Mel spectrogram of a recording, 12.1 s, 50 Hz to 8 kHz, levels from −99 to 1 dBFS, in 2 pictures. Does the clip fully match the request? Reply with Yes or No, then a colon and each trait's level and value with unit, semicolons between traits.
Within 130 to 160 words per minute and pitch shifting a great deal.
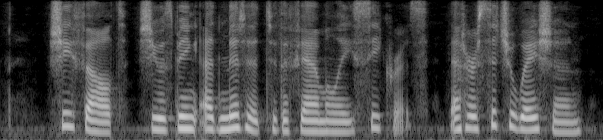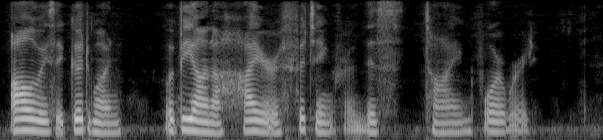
No: average, 140 wpm; average, 3.4 semitones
